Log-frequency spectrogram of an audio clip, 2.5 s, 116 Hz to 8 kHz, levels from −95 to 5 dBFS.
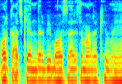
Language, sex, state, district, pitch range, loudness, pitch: Hindi, male, Jharkhand, Ranchi, 120-130 Hz, -17 LUFS, 125 Hz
